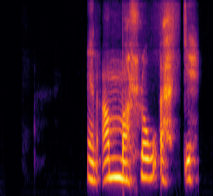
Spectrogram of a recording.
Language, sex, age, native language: Icelandic, male, 7, Icelandic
